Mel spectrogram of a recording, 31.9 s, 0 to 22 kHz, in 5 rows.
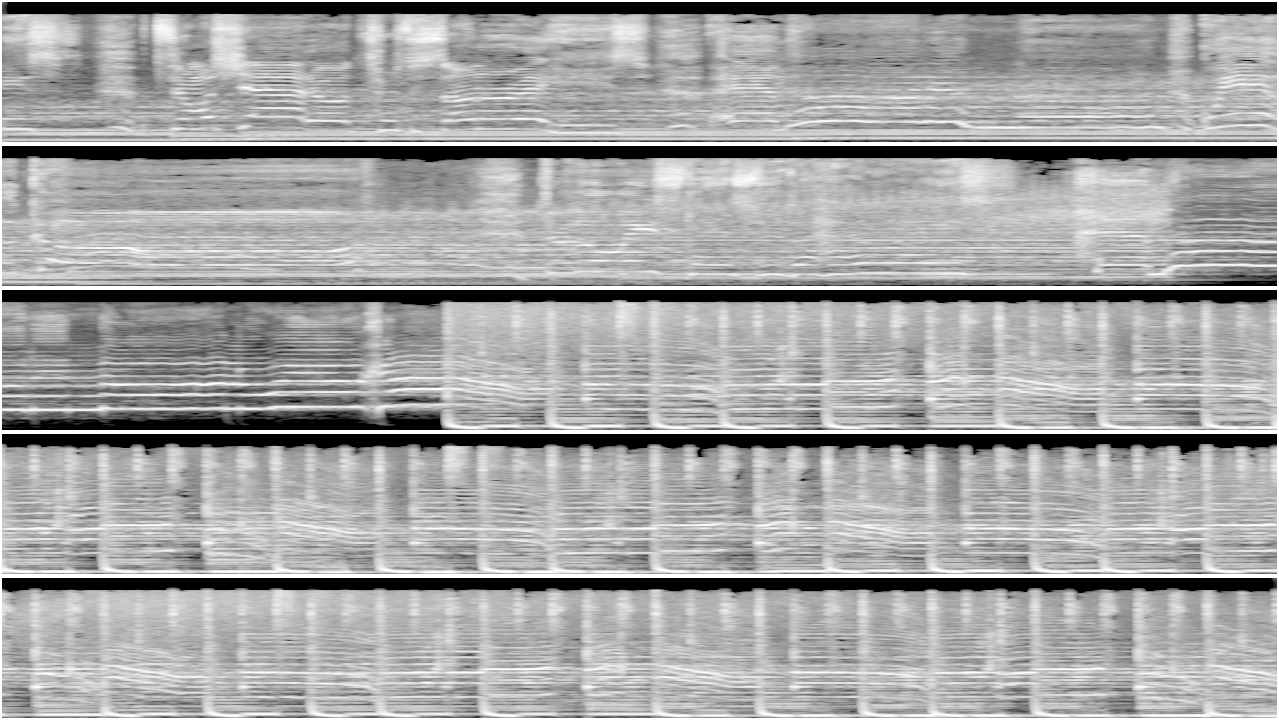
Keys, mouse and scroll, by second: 1.3 scroll down 1, 2.7-25.9 drag, 26.5 scroll down 1, 28.1 click.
